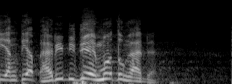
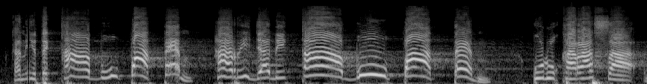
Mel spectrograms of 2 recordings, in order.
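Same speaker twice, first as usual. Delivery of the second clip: high, loud and slow; rally speech; 9 semitones higher, 3 dB louder, slower than usual. Real, not acted. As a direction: hammer the point home. Rally emphasis.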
